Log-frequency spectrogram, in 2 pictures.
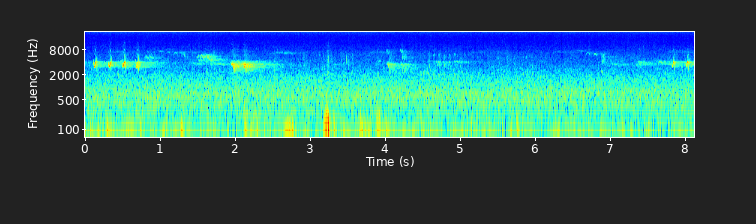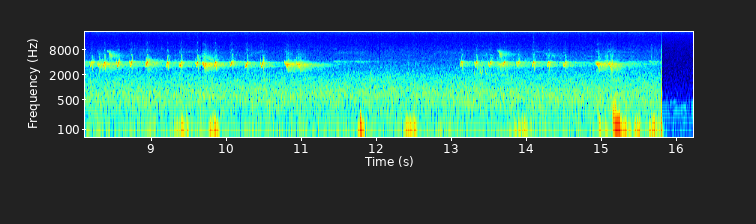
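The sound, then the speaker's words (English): High-pitched bird song, a type 5 song, comes in several bursts of rapid, buzzy trilled phrases, with longer runs in the second half, over a steady low background hiss and a few soft thumps. “Just collected that bird, it'll be 7:19.”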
